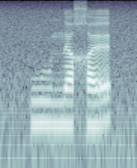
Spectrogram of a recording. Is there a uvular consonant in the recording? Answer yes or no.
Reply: yes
